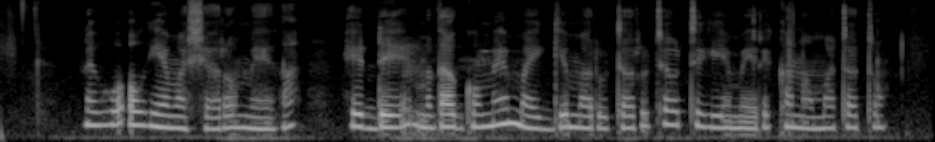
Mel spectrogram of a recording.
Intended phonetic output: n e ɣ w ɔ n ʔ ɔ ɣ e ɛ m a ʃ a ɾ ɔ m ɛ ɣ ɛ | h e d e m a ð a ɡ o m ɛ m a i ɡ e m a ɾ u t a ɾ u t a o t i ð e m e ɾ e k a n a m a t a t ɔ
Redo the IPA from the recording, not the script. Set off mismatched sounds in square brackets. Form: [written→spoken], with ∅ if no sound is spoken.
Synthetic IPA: n e ɣ w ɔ [n→∅] ʔ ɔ ɣ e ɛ m a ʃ a ɾ ɔ m ɛ ɣ [ɛ→a] | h e d e m a ð a ɡ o m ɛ m a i ɡ e m a ɾ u t a ɾ u t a o t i [ð→ɣ] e m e ɾ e k a n a m a t a t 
